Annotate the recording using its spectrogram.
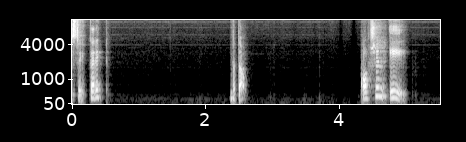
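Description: A young woman speaks clearly into a close microphone, in short bursts with pauses.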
